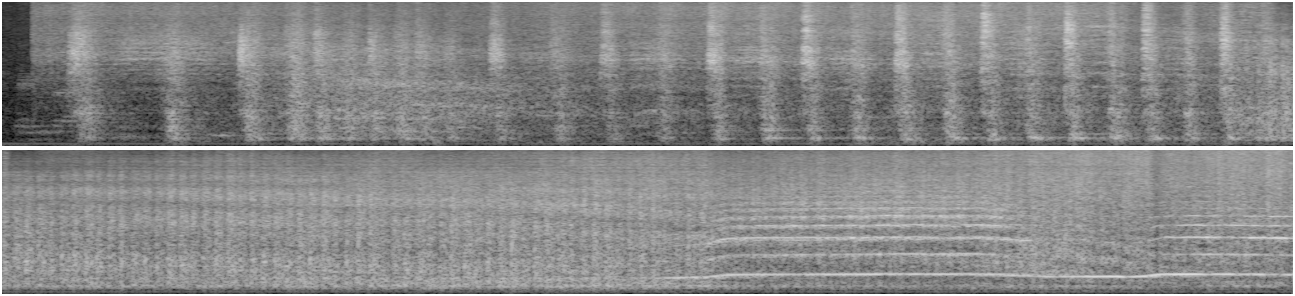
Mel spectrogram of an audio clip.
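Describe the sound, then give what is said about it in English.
A steam train chugs with quick, rhythmic puffs, then gives way to a loud, steady hiss of steam before a long whistle blows toward the end, with no talking. “So yeah, one of the first things I saw was a train.”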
